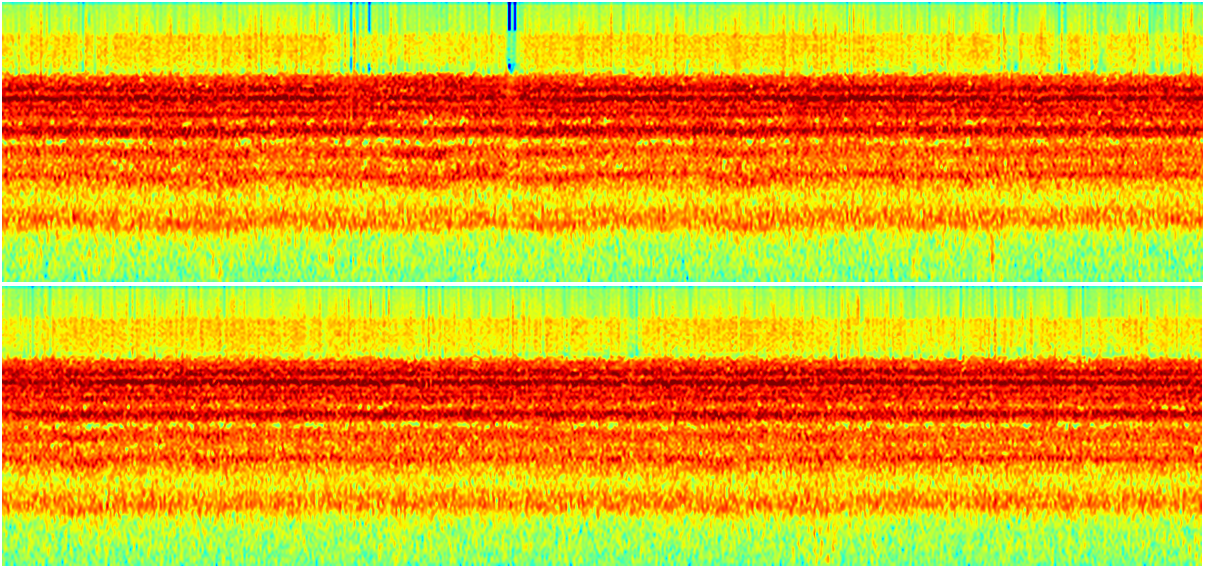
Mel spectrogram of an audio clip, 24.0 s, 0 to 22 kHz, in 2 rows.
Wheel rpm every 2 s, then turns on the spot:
220, 220, 220, 230, 230, 230, 230, 230, 230, 230, 230, 230.
none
